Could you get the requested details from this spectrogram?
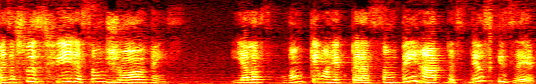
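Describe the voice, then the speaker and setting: A woman's high voice with lively intonation at a fairly quick pace. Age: 60s. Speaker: former church member giving advice. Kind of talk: recorded voice message, testimony. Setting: recorded audio message.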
